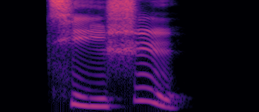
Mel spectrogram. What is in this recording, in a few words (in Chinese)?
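"启事", Chinese; HSK6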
